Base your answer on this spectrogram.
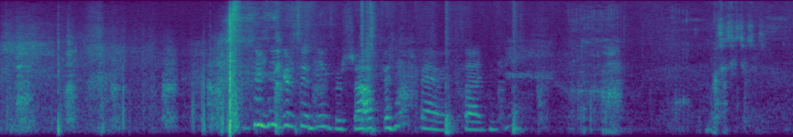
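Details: Akita. An Akita gives a run of mid-pitched, wobbling moans and yodel-like grumbles that rise and fall, the playful 'talking' of the breed. Human voices speak around and over it.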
